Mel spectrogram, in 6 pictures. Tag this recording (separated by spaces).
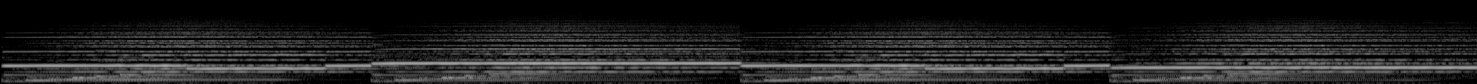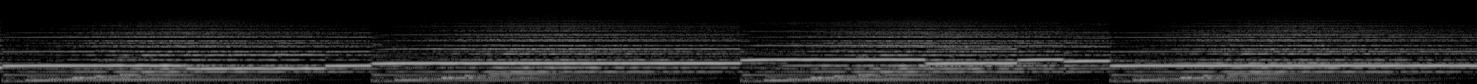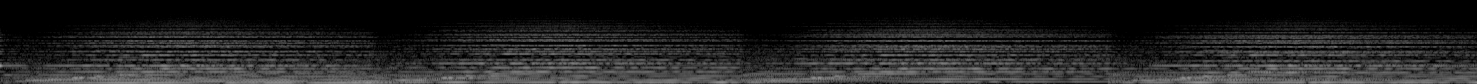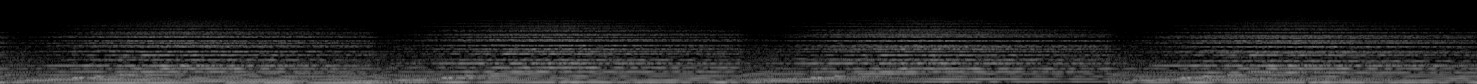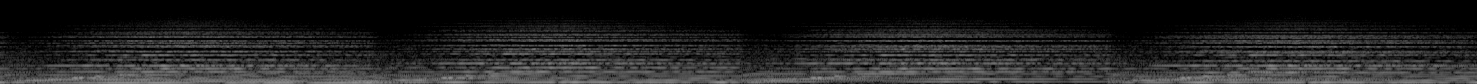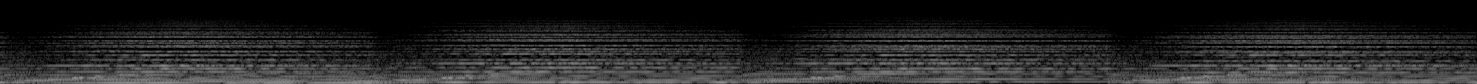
background calming music Orchestra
